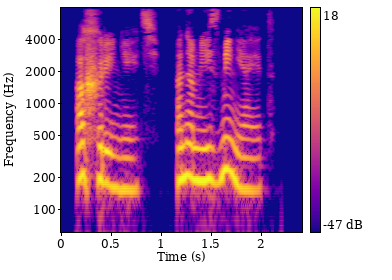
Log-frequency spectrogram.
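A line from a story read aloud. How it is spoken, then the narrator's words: Nervous laugh. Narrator (Russian): Нервно рассмеялся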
